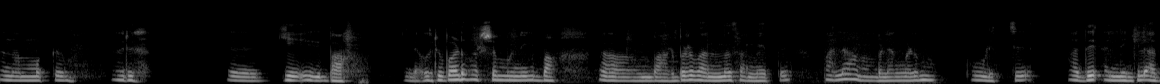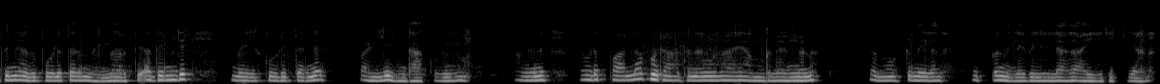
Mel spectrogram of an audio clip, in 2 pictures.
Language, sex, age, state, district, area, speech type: Malayalam, female, 45-60, Kerala, Kasaragod, rural, spontaneous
